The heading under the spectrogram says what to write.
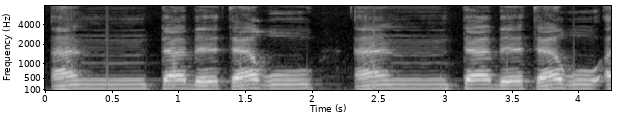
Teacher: هذا هو الاخفاء بغنه بمقدار حركتين · الباء ساكنه مقلقله قلقله صغرى لان في وسط الكلام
